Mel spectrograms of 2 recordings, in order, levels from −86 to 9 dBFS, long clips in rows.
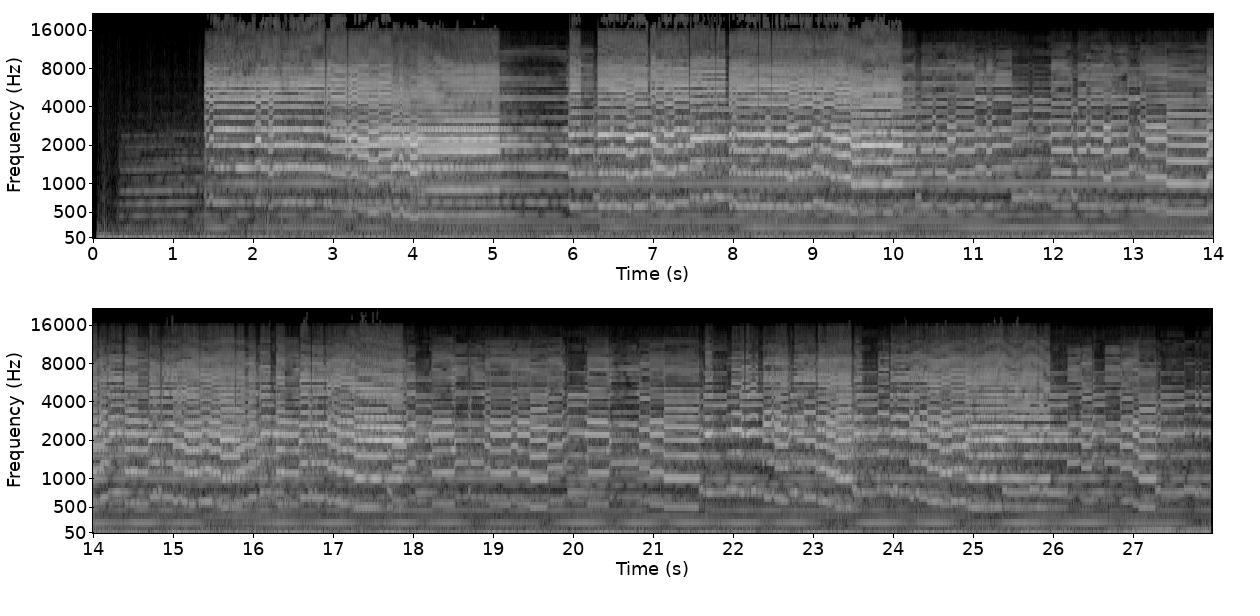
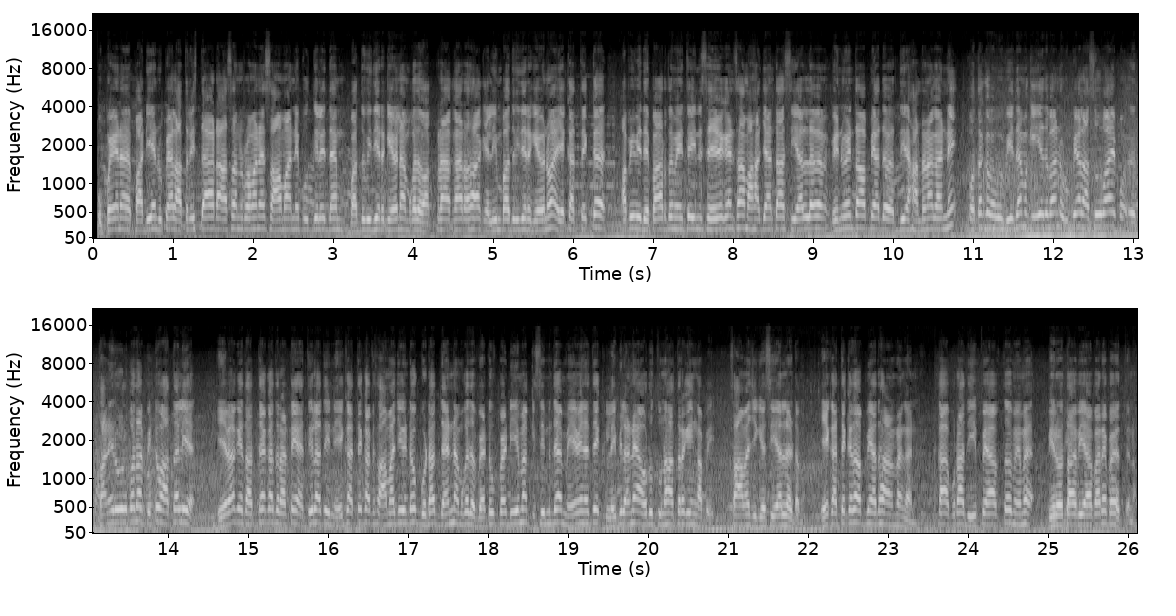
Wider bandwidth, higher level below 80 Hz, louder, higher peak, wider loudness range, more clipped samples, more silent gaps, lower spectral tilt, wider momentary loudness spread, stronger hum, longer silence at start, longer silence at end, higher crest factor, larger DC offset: first, over 20 kHz vs 12.5 kHz; second, -46 dBFS vs -30 dBFS; about the same, -16 LUFS vs -15 LUFS; second, -4 dBFS vs 0 dBFS; first, 8 LU vs 1 LU; neither; neither; second, 1.5 dB/octave vs -4.5 dB/octave; first, 12 LU vs 3 LU; neither; about the same, 0.05 s vs 0.05 s; about the same, 0 s vs 0 s; about the same, 16 dB vs 14 dB; neither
